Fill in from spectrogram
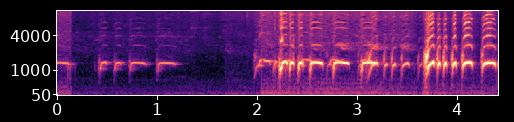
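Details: Local Zebra dove song for prompting others to reply: a few faint distant notes first, then louder rapid runs of hooked, ringing notes with rising strength toward the end.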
